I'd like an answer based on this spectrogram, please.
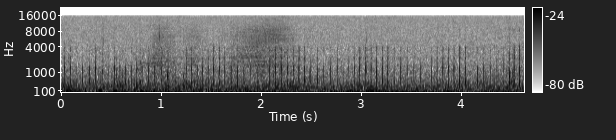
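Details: Rescued baby kittens, small enough to fit in a palm, purr with surprisingly loud rumbling while being affectionate; a dense, rhythmic low purr fills the whole stretch with light crackle above.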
